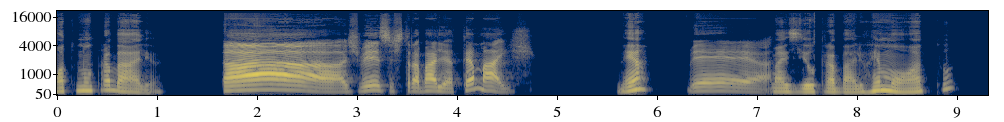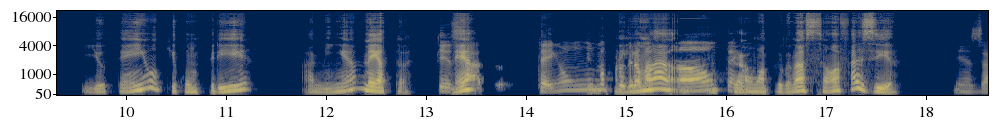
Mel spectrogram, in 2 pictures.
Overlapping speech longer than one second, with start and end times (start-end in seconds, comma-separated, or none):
14.6-16.4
